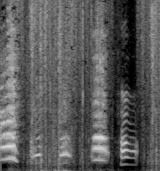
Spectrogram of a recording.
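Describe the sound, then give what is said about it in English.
A parrot named Caesar squawks in a quick run of about five harsh, nasal calls, fairly loud, with short gaps between them and no one talking. “He's got a wicked-looking eye, that parrot.”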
